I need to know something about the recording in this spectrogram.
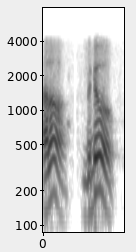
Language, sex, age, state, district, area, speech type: Assamese, male, 30-45, Assam, Golaghat, urban, conversation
